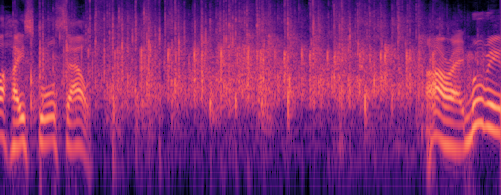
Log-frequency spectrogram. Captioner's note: applause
